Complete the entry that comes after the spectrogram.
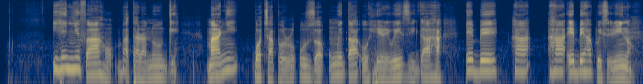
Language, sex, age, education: Igbo, male, 15-29, tertiary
